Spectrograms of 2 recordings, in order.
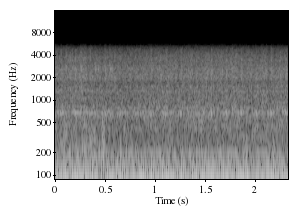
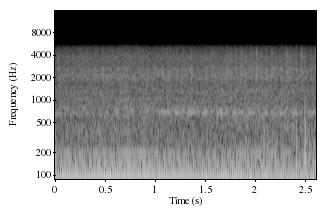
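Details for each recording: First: Ford 302 V8 wagon with carburetor and larger secondary jets, right after valve adjustment (loosened until clacking, tightened until quiet plus a quarter turn): steady even idle, smooth low burble, no lifter clack or ticking; valve lash set correctly. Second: Wagon with 302 V8 (Project 302), valve adjustment at idle: steady rumble with a light, fast clacking from a deliberately loosened rocker, which is then tightened until the clack stops, plus a quarter turn.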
